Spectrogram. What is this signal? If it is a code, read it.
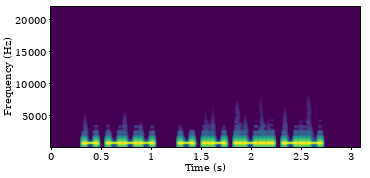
Morse code, heard as a keyed tone, about 30 wpm, 700 Hz. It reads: TO TALK
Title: Sets of 2 Words 30wpm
